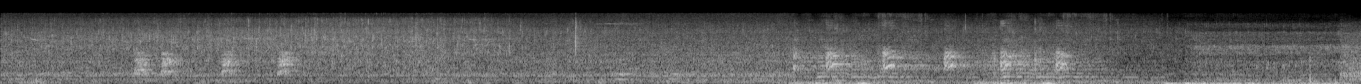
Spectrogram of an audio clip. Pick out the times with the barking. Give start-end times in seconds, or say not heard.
1.3-3.0, 7.9-10.8.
